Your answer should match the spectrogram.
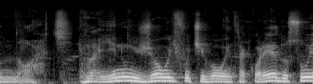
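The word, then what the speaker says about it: fútbol: Presta atenção na pronúncia. Futebol. O T mudo.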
